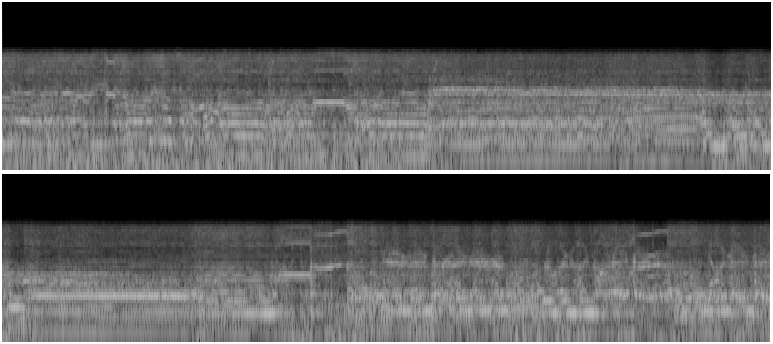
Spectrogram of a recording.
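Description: Live grindcore band playing loud: distorted electric guitar, bass and drums. For a few seconds in the middle the low end thins and held guitar notes ring out, then the full band comes back in.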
